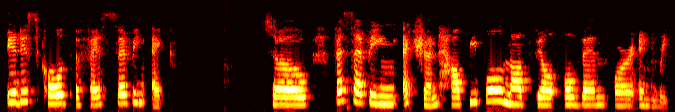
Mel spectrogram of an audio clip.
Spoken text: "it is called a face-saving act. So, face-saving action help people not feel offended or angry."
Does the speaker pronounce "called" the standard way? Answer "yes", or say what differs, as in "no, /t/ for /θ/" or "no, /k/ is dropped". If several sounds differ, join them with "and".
yes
